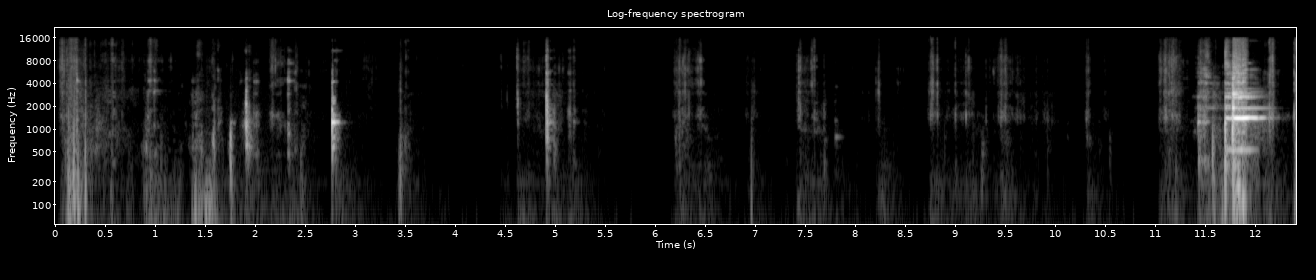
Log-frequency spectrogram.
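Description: A few faint, sparse clicks of steel parts being handled, then near the end a loud cluster of metallic clinks with a brief ring, as the parts of a bulldozer hydraulic cylinder rod assembly and hand tools knock together.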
